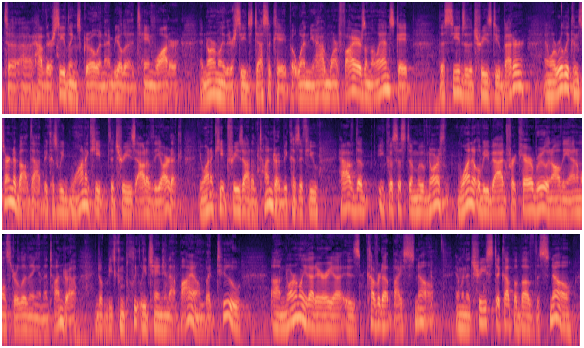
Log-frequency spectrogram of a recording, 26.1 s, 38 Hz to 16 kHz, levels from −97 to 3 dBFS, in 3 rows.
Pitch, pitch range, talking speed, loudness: 105 Hz, 95-115 Hz, 255 wpm, -23 LUFS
